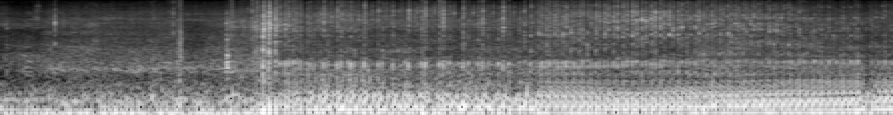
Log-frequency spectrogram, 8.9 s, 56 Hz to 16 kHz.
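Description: Harley-Davidson motorcycles, a 2018 Fat Bob with a 114 engine and a 2017 Dyna Low Rider S with a 110, rev steadily and loudly up close through a roll-on run, a continuous V-twin rumble with a brief surge partway through; people talk over it.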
